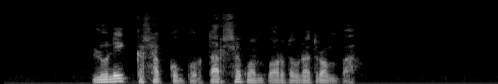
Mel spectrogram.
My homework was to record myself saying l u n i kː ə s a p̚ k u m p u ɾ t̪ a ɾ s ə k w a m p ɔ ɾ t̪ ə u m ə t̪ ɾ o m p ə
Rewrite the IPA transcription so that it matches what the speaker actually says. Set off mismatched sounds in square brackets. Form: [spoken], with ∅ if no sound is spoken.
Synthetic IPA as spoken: l u n i kː ə s a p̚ k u m p u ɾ t̪ a ɾ s ə k w a m p ɔ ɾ t̪ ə u [n] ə t̪ ɾ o m p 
